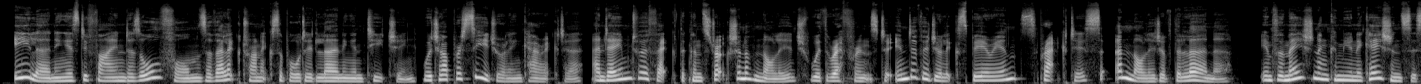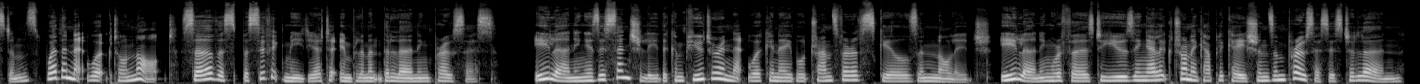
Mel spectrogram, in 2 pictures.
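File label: English British female e-learning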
